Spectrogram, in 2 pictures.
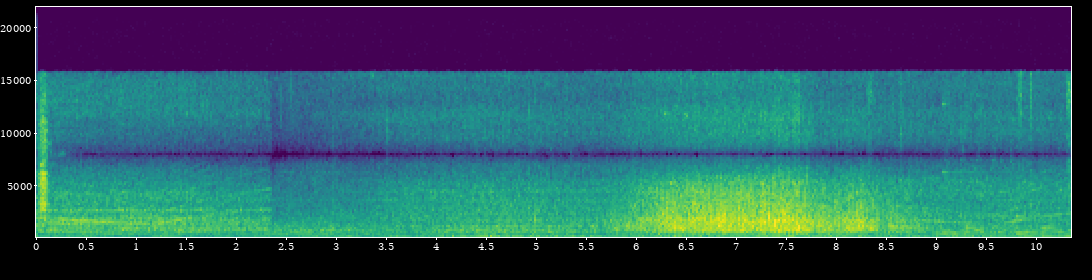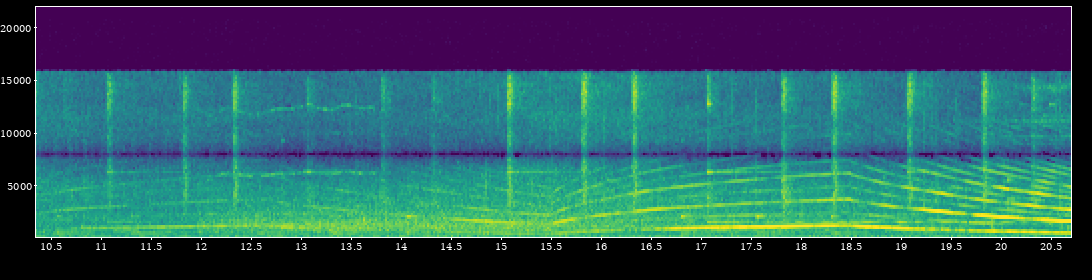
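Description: Police siren wailing in slow rising and falling sweeps, louder in the second half, over the low rumble of a car engine and road noise. A rush of noise comes about six seconds in.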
